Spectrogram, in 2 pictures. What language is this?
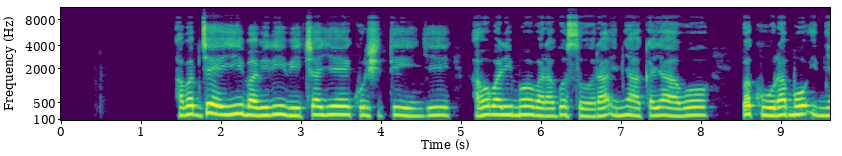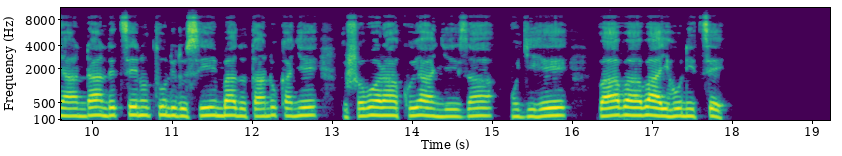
Kinyarwanda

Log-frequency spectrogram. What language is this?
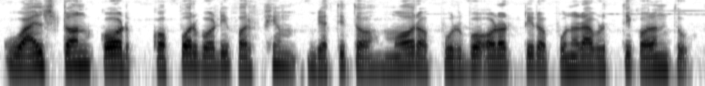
Odia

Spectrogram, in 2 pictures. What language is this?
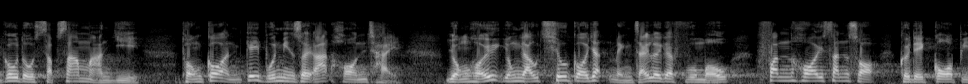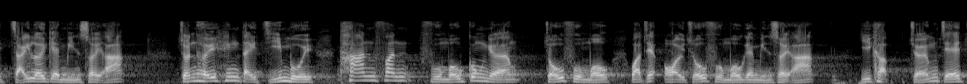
Cantonese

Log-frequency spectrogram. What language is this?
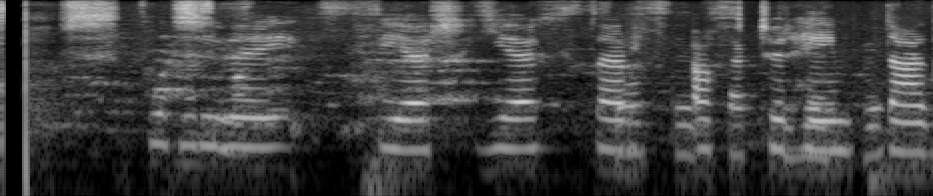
Icelandic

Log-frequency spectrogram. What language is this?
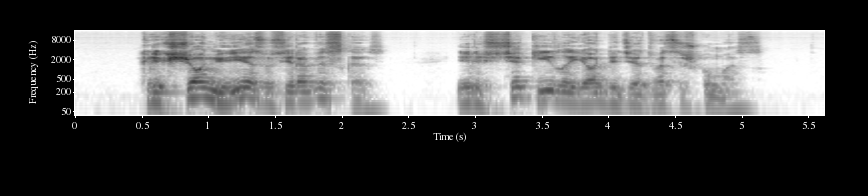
Lithuanian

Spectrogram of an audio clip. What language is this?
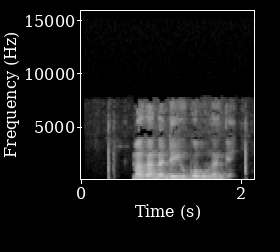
Taita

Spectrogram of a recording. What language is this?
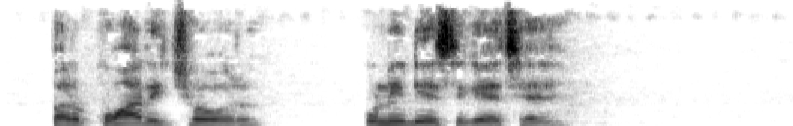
Od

